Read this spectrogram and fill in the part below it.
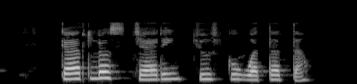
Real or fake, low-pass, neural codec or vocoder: real; 7.2 kHz; none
